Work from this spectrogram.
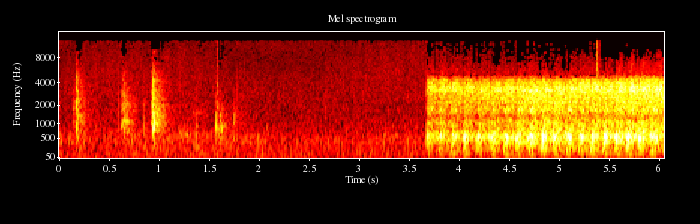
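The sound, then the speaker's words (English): A machine gun is test-fired aboard a schooner. A few sharp knocks come first, then a long, loud burst of rapid, evenly spaced shots runs to the end. “Man the machine gun, Halton. Give it a test to make sure it's in order.”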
